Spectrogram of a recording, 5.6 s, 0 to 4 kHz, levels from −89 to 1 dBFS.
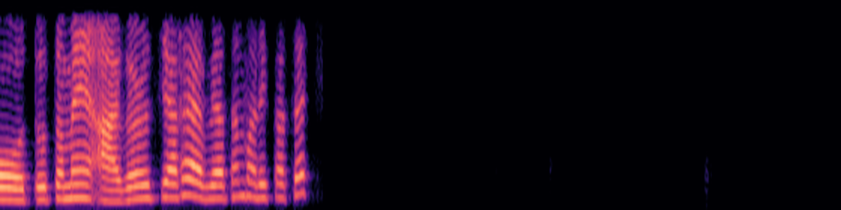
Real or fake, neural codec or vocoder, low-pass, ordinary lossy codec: fake; codec, 24 kHz, 0.5 kbps, DualCodec; 3.6 kHz; none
